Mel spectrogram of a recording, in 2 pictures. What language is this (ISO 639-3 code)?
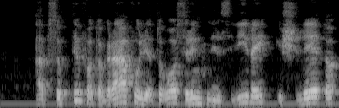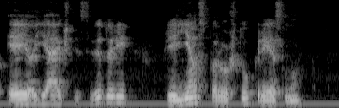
lit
